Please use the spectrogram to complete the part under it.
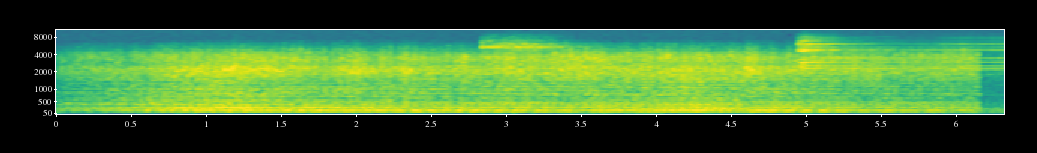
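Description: A propeller airplane in a cartoon drones steadily with a loud, sustained engine hum that swells and then holds, with brief high whistling tones near the end.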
